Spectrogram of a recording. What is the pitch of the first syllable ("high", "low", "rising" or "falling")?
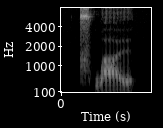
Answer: low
